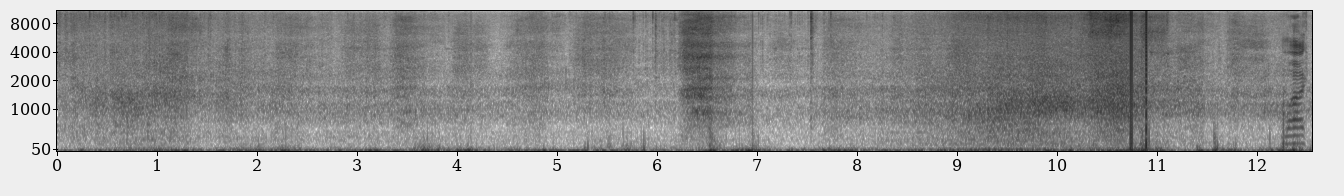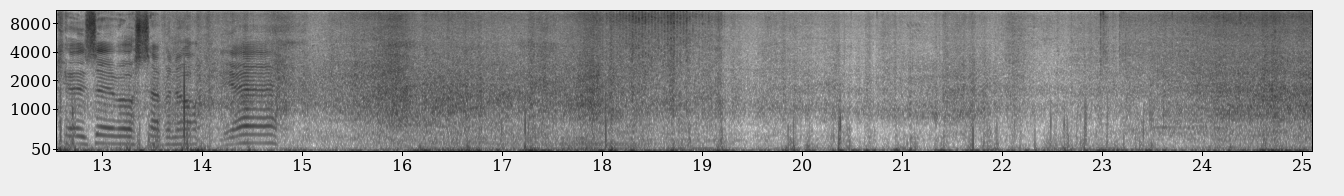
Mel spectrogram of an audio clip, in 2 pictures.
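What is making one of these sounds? A bicycle's wheels roll on tarmac.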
